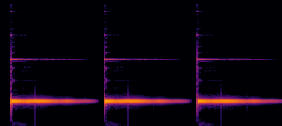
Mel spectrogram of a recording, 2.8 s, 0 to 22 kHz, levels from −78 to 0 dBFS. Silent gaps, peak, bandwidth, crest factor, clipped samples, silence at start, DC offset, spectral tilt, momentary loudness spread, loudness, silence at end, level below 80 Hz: 1.92-1.96 s; -14 dBFS; 16 kHz; 12 dB; under 0.1%; 0.1 s; under 0.1%; 1 dB/octave; 12 LU; -25 LUFS; 0.05 s; -76 dBFS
